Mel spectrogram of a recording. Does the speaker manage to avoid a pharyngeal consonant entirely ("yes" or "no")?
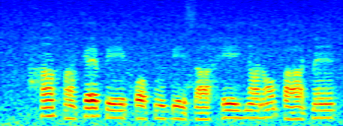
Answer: yes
